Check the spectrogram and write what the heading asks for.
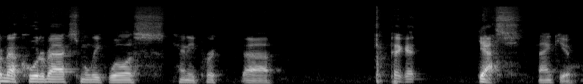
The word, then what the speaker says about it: Pickett: We were talking about quarterbacks: Malik Willis, Kenny Pickett. Yes, thank you. I keep mispronouncing it as Pritchett for some reason.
